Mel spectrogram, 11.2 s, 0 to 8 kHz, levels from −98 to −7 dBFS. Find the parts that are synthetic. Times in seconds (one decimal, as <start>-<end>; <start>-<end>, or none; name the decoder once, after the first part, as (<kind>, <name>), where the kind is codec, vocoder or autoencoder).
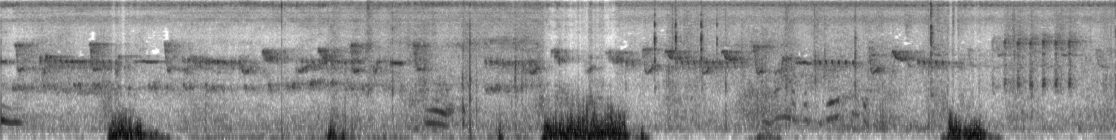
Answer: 0.0-0.5 (codec, DAC); 1.7-6.2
